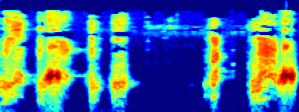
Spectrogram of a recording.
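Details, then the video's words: Black-crowned night heron uttering rough, nasal croaks in short bursts, a few quick calls, then a pause, then a louder pair of hoarse notes at the end. "tiếng vạc"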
